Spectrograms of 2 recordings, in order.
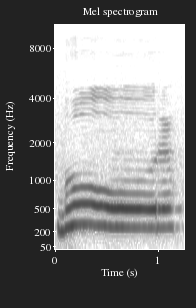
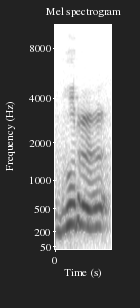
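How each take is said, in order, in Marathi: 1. स्वर पूर्ण दीर्घ धरला आहे. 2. स्वर ह्रस्व आणि तुटक म्हटला आहे. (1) "भू पूर्ण दीर्घ म्हणायचा" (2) "भुर् असा होतोय ना"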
